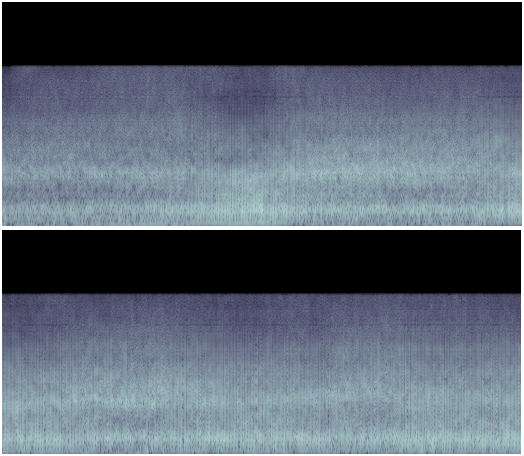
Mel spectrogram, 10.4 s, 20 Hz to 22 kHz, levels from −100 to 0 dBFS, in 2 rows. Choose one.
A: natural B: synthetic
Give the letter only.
B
